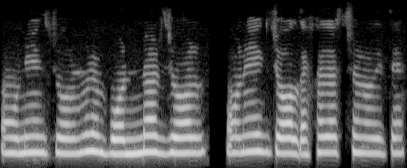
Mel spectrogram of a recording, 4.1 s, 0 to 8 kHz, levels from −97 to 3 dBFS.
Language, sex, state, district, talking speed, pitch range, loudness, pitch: Bengali, female, West Bengal, Malda, 135 wpm, 270-285 Hz, -17 LUFS, 275 Hz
